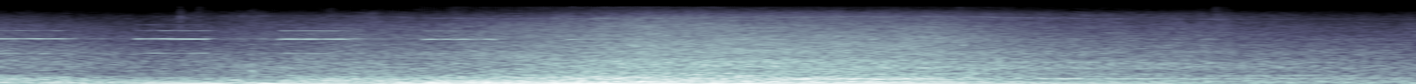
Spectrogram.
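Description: A bus drives past close by, its engine rumbling and tyres hissing.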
